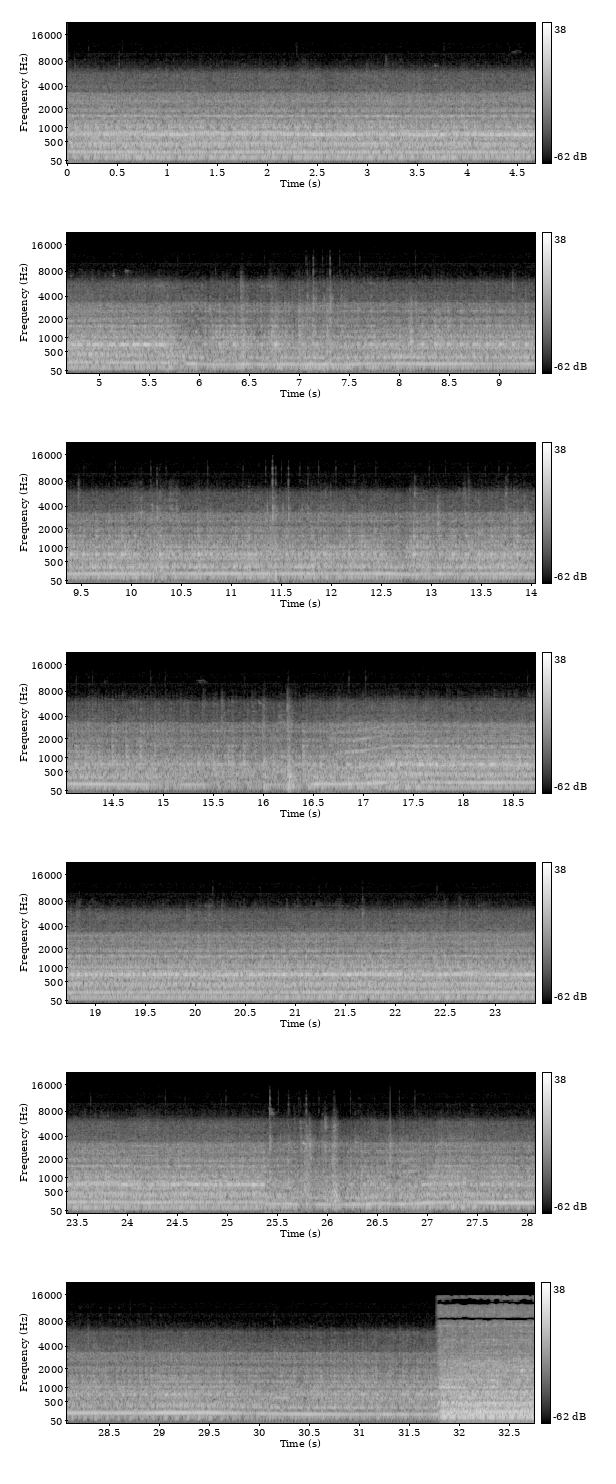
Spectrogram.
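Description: Tractor engine running steadily, heard from the operator's seat. Its speed drops about six seconds in, picks up again around seventeen seconds, then dips and recovers briefly near twenty-six seconds, as with throttle or load changes while the front-end loader works.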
